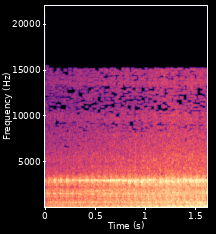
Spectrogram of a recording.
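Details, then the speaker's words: Honda ADV160 scooter at 24,941 km that was using oil, not ridden since the noise began. A steady, high cricket-like chirp rides over the fast-running engine throughout; the mechanic says it is not the tensioner. Connecting rod knock. "Kaya patayin na natin kasi simula nung narinig yung tunog na yan ni sir, hindi na ginamit yung motor. Kapag ganyan ang problema ay matik, connecting rod."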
